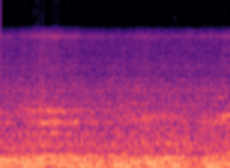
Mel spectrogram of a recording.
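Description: Steady engine and tyre noise inside a truck cab at highway speed, with music from the cab radio.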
